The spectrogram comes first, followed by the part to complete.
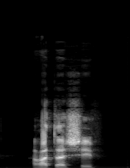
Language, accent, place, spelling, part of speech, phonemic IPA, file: French, France, Lyon, rattacher, verb, /ʁa.ta.ʃe/, LL-Q150 (fra)-rattacher.wav
- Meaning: 1. to attach, fix, fix on, put on, link 2. to post (an employee) 3. to reattach, put back on 4. to connect back (to) 5. to join together, put together 6. to have an attachment to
